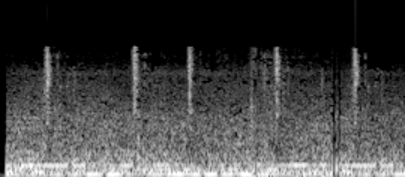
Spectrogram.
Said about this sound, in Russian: Это стук белой трости. Людей в темных очках с белой тросточкой, которой они ощупывают тротуар, чаще всего можно встретить в пригороде Тбилиси, Квемопоничала.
